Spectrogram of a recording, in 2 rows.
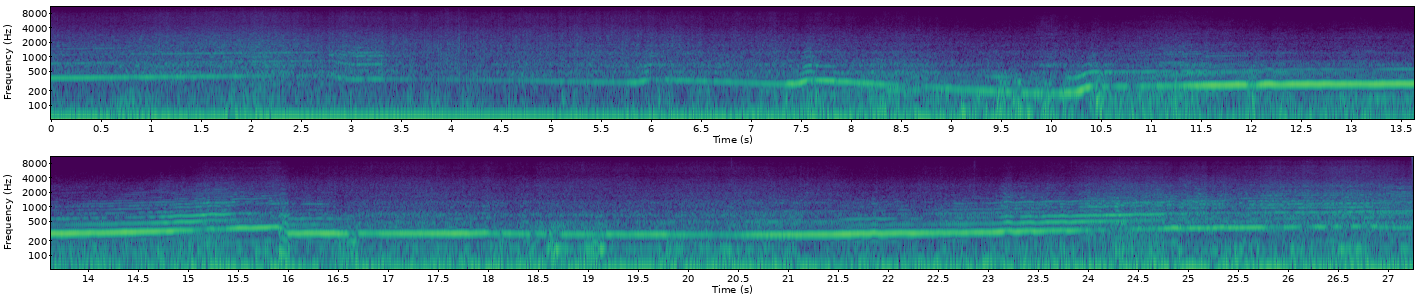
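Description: Porsche 991.1 GT3's naturally aspirated flat-six, with an aftermarket exhaust and stock cats, running hard on track. The engine note falls with a few quick downshift blips to its lowest about ten seconds in, climbs steadily under acceleration, drops sharply at an upshift near sixteen seconds, holds, then climbs again near the end.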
